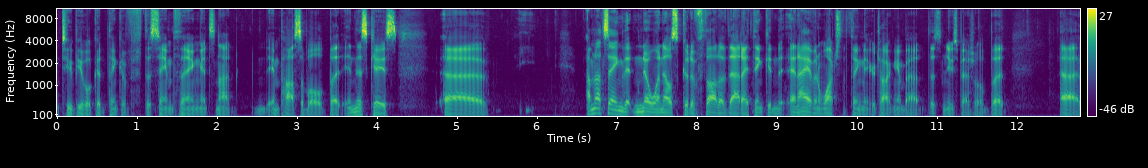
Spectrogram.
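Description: A man's voice: a bass voice, no room sound. A man chatting casually as a podcast co-host in a wry, informal way.

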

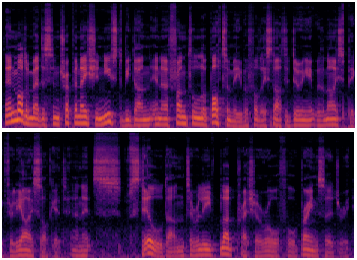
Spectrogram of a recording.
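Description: A man giving scripted first-person narration of an eerie story in a measured, uneasy way. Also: fairly low pitch.

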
